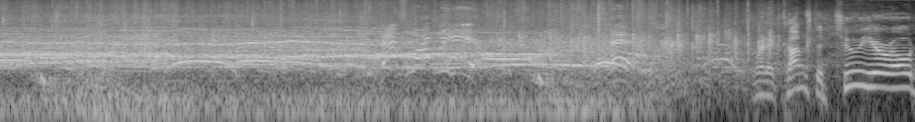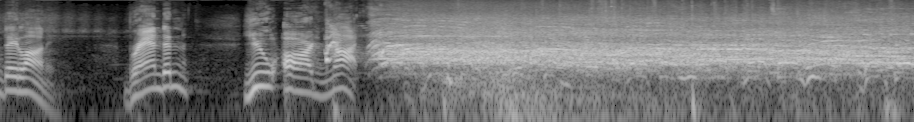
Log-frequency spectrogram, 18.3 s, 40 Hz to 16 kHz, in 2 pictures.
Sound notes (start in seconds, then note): 0.0 crowd cheering; 13.1 crowd gasping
